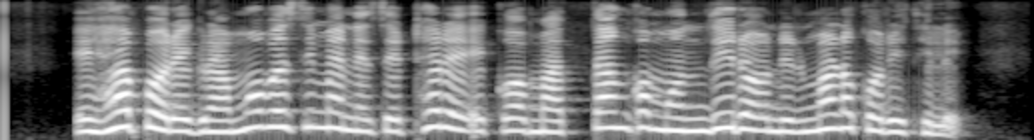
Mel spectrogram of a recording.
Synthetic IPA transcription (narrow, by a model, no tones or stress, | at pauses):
eɦapɔɾeɡɾamɔbasimaneseʈʰaɾeːkɔmat̪ːaŋkɔmɔnd̪iɾɔniɾmaɽ̃ɔkɔɾit̪ʰile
